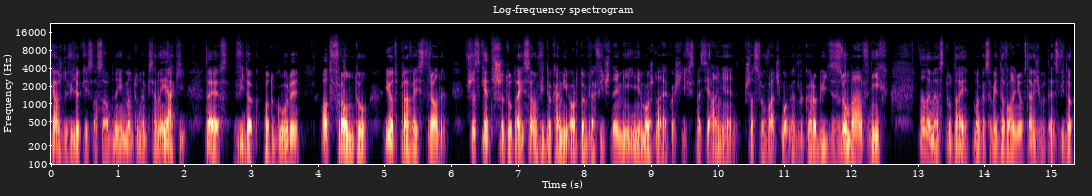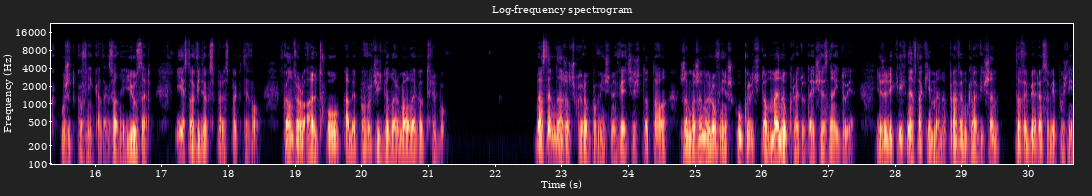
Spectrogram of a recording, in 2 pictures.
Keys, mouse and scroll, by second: 7.3-8.7 middle drag, 8.7 scroll down 1, 9.0-9.5 scroll up 1, 9.9 scroll down 1, 10.0 scroll up 1, 10.1 scroll down 1, 10.3-10.7 scroll up 1, 10.9 scroll up 1, 11.0-11.5 scroll down 1, 11.8 scroll down 1, 11.9-16.3 middle drag, 17.9 ctrl+alt+q, 19.1-22.7 shift+middle drag, 27.6 right click.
